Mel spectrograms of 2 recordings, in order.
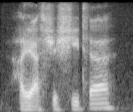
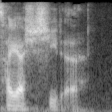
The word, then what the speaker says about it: Hayashishita: I think he was saying it Hayashishita, I think. – I was just going phonetically, but it's very long. – I think it's Hayashishita.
